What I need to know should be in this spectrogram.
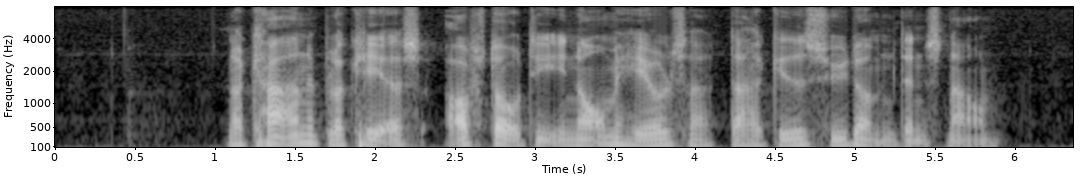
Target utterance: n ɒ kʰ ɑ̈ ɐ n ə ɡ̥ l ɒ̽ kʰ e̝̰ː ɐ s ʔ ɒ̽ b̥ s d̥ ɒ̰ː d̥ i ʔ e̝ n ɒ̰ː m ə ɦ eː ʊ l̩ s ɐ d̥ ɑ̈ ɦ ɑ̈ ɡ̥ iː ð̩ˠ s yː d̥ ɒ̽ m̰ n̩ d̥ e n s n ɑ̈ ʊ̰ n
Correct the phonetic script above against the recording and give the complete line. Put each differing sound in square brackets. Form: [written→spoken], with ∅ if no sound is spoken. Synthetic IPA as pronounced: n ɒ kʰ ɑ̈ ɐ n ə [ɡ̥→b̥] l ɒ̽ kʰ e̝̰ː ɐ s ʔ ɒ̽ b̥ s d̥ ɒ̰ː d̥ i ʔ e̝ n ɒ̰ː m ə ɦ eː ʊ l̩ s ɐ d̥ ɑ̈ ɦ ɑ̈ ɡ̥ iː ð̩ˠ s yː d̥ ɒ̽ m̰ n̩ d̥ e n s n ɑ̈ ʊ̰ n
